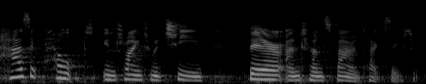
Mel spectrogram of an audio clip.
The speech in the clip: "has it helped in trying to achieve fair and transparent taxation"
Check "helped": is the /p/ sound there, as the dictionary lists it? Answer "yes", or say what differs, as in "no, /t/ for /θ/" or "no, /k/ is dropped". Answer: yes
